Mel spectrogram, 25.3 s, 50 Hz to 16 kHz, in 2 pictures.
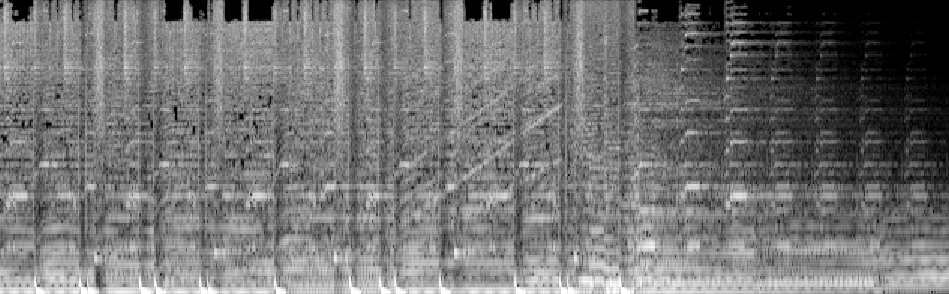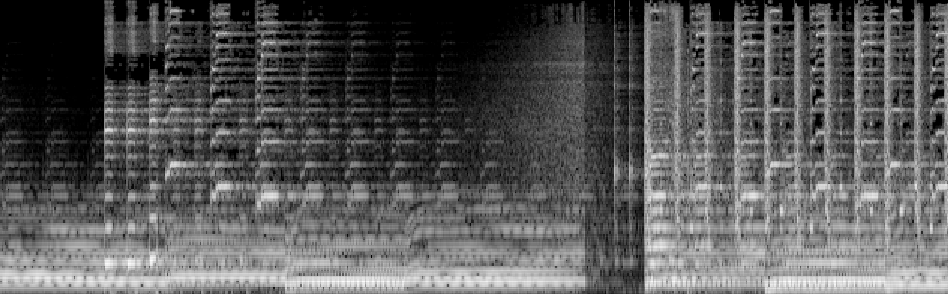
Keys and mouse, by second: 2.3-3.4 drag, 5.2 click, 7.6-8.5 middle drag, 10.0 right click, 11.3-13.4 middle drag, 15.2 click, 18.3-19.9 middle drag.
